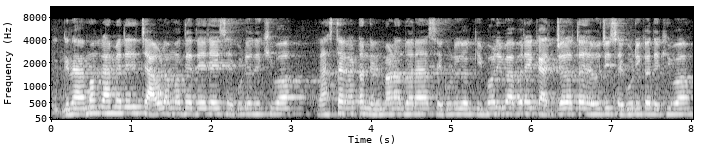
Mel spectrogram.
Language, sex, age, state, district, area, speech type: Odia, male, 18-30, Odisha, Khordha, rural, spontaneous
